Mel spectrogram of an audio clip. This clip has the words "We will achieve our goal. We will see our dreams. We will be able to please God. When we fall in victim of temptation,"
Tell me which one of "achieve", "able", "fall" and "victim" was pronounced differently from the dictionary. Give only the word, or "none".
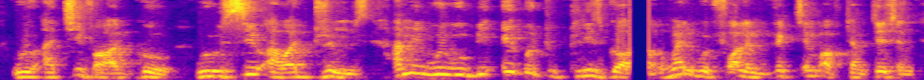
none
